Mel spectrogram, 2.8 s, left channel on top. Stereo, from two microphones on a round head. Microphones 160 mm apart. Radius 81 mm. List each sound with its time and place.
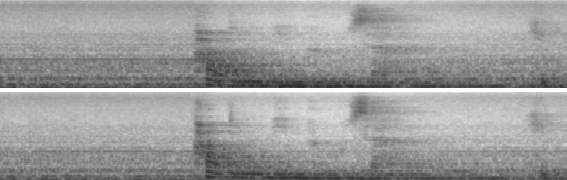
1.0 s a woman speaking: 45° right (ahead or behind), 1.5 m; by 2.8 s 15° right (ahead or behind), 1.0 m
